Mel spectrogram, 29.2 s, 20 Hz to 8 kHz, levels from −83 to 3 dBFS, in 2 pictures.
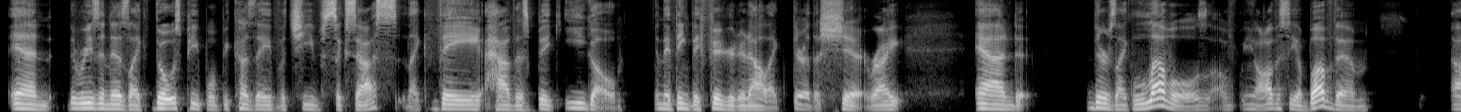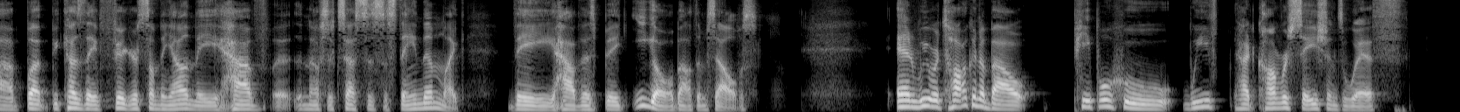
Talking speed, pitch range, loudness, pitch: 150 wpm, 105-140 Hz, -18 LUFS, 120 Hz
